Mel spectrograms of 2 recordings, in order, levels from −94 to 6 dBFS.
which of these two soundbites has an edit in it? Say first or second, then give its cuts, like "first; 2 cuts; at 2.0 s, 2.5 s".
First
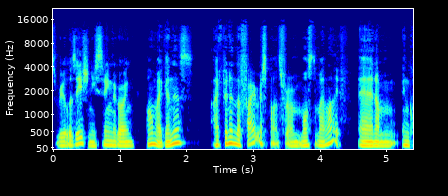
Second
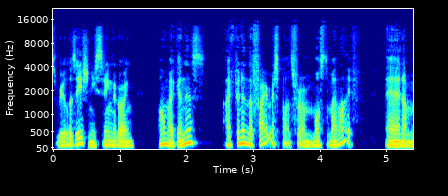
first; 2 cuts; at 1.3 s, 4.5 s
